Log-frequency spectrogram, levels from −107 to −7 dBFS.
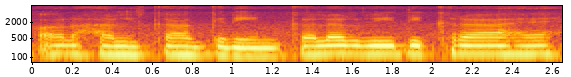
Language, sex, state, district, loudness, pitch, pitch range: Hindi, male, Himachal Pradesh, Shimla, -13 LUFS, 135 Hz, 125-135 Hz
